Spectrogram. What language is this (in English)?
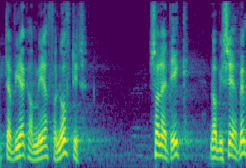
Danish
